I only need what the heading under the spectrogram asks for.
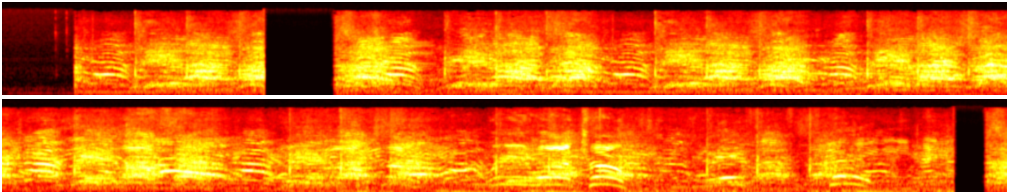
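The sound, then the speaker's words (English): A large crowd chants for Trump loudly in unison at an appearance by DeSantis, voices rising and falling in a steady rhythmic pattern, with a brief dropout near the start and a dense roar sustained throughout. “So we got DeSantis showing up somewhere, somehow, when the crowd is chanting for Trump.”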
